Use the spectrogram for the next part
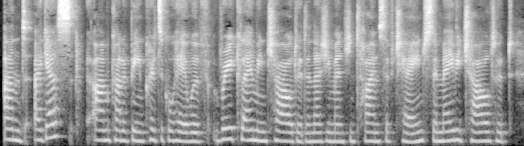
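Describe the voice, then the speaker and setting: Flat-voiced woman podcast host. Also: mid-range voice, normal speed. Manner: supportive listener with frequent backchannels. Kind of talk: casual conversation.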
